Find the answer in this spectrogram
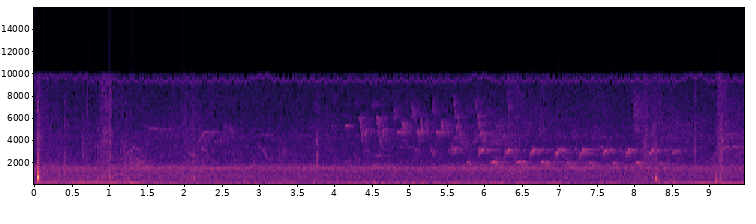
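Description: Wild birds singing outdoors: repeated series of short chirps, with a faster run of high falling notes about halfway through, over a steady low hum. A few soft knocks from the camera being handled come near the start, about a second in and about eight seconds in.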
